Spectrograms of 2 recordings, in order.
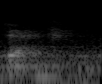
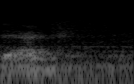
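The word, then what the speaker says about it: deque: Last in, first out of queue, that's called a deck. There's another, it's pronounced as deck.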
